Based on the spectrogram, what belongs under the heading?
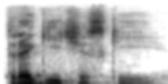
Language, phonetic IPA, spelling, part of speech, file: Russian, [trɐˈɡʲit͡ɕɪskʲɪj], трагический, adjective, Ru-трагический.ogg
- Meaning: tragic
